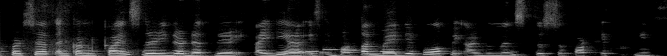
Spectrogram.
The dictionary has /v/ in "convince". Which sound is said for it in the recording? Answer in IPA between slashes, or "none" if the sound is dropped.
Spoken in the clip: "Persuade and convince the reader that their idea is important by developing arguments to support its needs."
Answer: /f/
